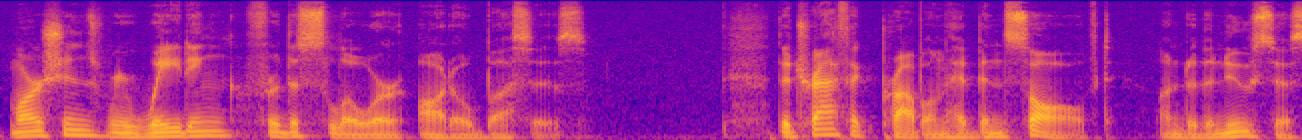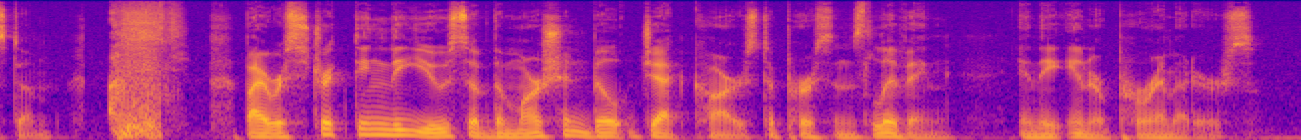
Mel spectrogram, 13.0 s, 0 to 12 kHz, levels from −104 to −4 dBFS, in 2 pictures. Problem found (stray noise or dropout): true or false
true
